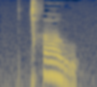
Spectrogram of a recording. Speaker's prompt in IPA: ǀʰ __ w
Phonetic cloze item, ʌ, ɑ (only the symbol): ʌ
